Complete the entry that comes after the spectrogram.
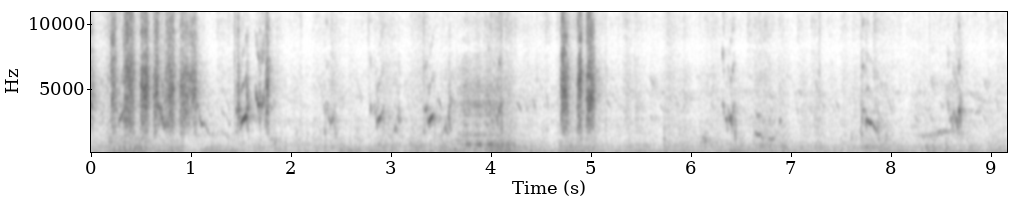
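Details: Budgerigars sharing a cage with a rabbit give short bursts of scratchy, high chirping chatter at the start and again midway, separated by quieter scattered notes over a low background hum.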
